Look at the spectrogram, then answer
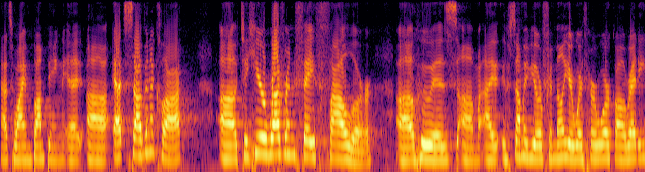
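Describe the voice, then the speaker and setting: Against a quiet background, a woman speaks at a fairly slow pace with fairly even intonation. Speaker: pastor. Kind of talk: church announcements. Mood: friendly, informal. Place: church. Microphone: headset.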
